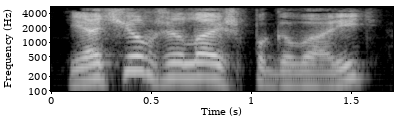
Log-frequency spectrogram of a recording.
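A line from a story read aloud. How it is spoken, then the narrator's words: Smirking grunt. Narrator (Russian): хмыкнул Андрей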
